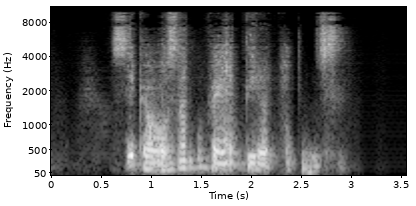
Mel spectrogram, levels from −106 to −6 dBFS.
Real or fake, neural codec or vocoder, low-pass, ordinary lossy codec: fake; codec, 44.1 kHz, 0.9 kbps, DAC; 9.9 kHz; AAC, 48 kbps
